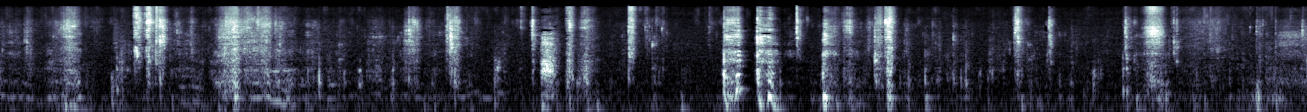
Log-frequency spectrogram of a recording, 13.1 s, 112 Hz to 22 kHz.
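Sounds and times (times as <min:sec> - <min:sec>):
person slurping noodles: 0:02.1 - 0:03.3.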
